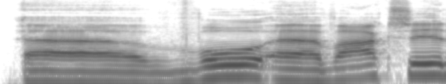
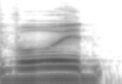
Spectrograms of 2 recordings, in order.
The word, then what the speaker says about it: Voxiiid: And you can check out my merch at Voxid. It looks like it's spelled, but it's actually Void.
